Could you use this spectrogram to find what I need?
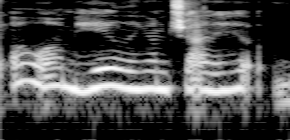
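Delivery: lightly voiced fake healer; mock self-pitying. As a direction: parody someone excusing themselves. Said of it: "and then you say".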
